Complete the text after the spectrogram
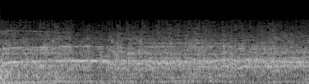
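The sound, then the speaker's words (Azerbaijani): A huge crowd cheers and applauds along a route through Baku to the Təzəpir mosque, a continuous, dense, loud roar that holds steady throughout. “Yol boyu onu ucu-bucağı görünməyən saysız-hesabsız xalq kütləsi şallıq və minnətdarlıq sədaları ilə alqışladı.”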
